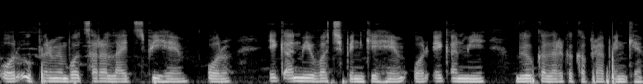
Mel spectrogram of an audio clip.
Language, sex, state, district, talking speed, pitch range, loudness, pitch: Hindi, male, Arunachal Pradesh, Longding, 225 wpm, 130-140 Hz, -19 LUFS, 135 Hz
